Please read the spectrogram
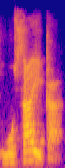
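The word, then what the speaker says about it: Música: experiences with Muzika, and I don't know if I've pronounced it right. I'm just going to pronounce it in Spanish. Muzika.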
